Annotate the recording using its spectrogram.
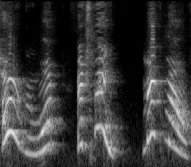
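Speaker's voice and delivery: belted out high in a sing-song tune. Recalling a stream where viewers found out he could talk like this, in a Mickey Mouse voice. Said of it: "I could talk like Mickey Mouse".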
